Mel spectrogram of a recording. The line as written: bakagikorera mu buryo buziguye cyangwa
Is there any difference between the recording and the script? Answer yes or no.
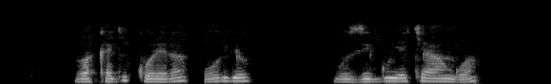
yes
